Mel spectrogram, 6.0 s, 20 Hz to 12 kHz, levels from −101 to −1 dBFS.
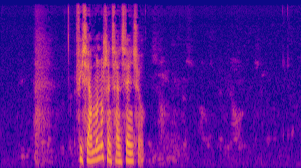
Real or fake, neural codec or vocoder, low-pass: fake; vocoder, 44.1 kHz, 128 mel bands every 256 samples, BigVGAN v2; 10.8 kHz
